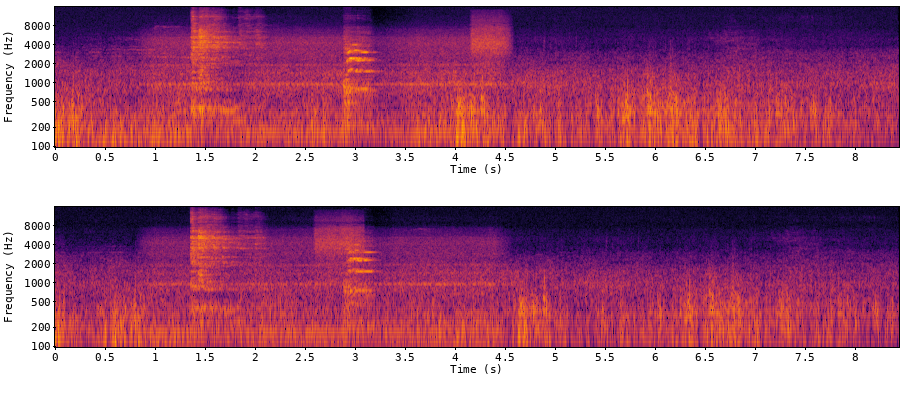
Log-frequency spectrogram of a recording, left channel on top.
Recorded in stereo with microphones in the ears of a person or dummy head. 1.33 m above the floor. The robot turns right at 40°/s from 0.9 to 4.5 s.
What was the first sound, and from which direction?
Dishes clattering, 55° right.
